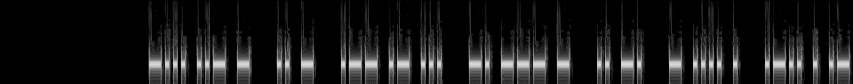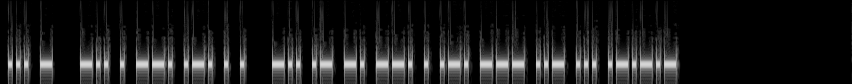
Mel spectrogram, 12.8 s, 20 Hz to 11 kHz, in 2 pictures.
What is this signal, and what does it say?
Morse code, heard as a keyed tone, about 40 wpm, 700 Hz. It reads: BUT IT WAS NOT IN THE LEAST DEGREE DANGEROUS.
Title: Sentences from Top 1500 Words 40wpm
